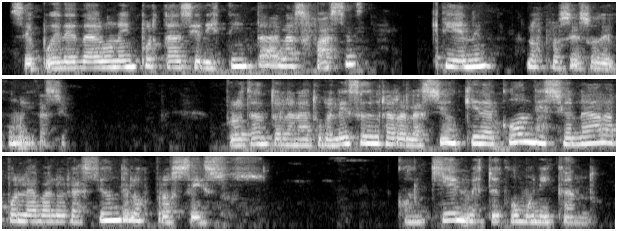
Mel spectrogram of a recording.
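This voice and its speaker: A woman with a Chilean Spanish accent giving a training lecture, lively, asking her students rhetorical questions. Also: fairly high pitch, normal speed, gravelly, breathy edge. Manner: lively, talks to the class directly with rhetorical questions. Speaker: instructor.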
